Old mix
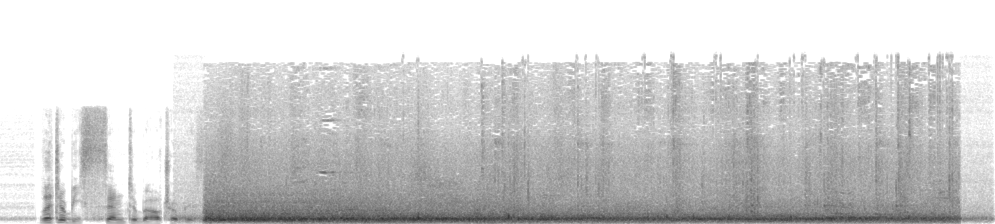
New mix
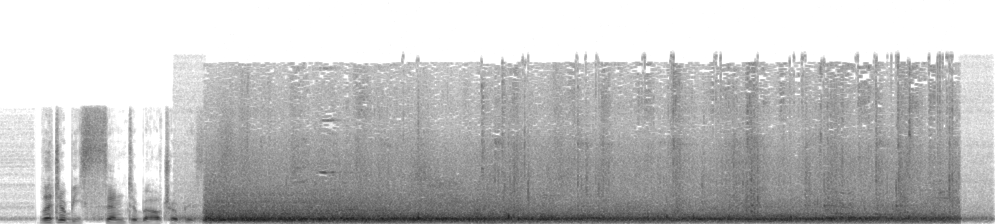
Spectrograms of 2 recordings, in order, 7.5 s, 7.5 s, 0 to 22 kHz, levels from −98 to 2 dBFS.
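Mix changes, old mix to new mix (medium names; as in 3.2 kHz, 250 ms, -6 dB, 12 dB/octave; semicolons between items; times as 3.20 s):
speech +11.0 dB; background +8.5 dB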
